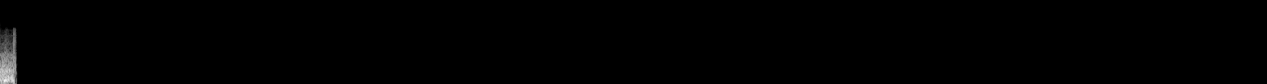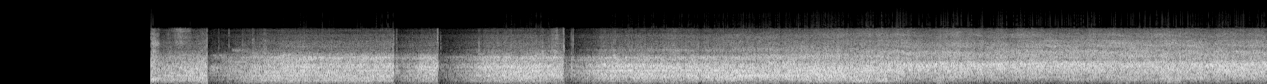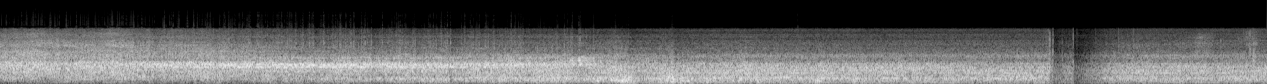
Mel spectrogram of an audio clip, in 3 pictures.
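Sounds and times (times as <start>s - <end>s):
train rushing past on rails: 14.2s - 38.0s
steady high tone: 14.6s - 37.7s.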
